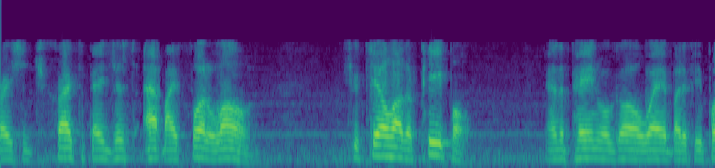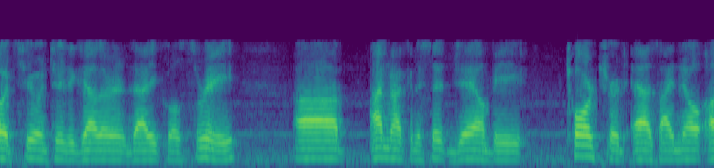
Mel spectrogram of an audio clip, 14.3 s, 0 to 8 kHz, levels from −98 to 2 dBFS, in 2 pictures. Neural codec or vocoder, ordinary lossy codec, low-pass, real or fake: codec, 16 kHz, 8 kbps, FreqCodec, larger model; AAC, 16 kbps; 7.2 kHz; fake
